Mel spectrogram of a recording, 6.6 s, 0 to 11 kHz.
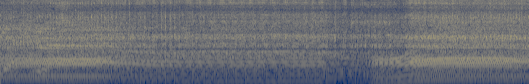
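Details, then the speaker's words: Curb-found Husqvarna 128CD two-stroke trimmer, first start: revs up, sags and picks back up with a burbly, uneven note; running rich. "Yeah, that's running rich. We'll leave it at that."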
